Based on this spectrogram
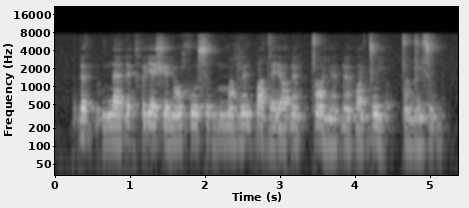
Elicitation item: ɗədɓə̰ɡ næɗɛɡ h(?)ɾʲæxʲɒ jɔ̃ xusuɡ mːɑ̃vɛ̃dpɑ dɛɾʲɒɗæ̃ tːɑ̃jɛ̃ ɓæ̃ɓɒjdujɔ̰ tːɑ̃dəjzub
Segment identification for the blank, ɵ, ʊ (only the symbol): ɵ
